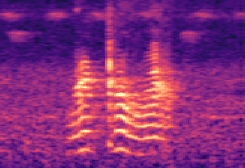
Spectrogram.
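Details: Green ringneck parrot talking: one short speech-like phrase of about half a second, harmonic and slightly wavering, with a brief click in the middle, over a quiet hiss.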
